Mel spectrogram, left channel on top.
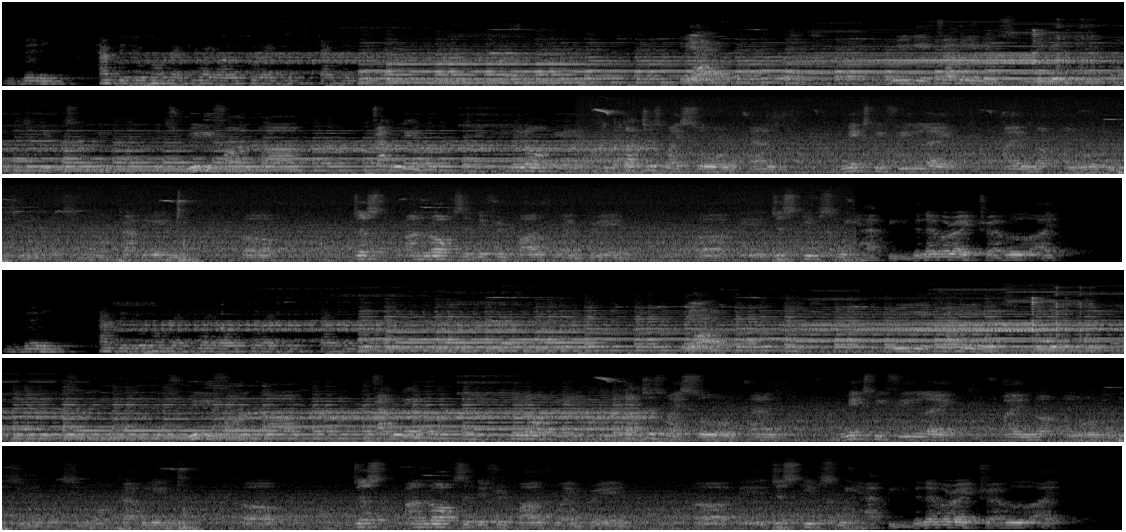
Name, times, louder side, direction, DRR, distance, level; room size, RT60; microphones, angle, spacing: voice 1, 0.0-5.4 19.5-19.6 23.2-24.1, equal, 30° left, -1 dB, 2.2 m, -42 dB
sound 1, 1.1-17.8, right 3 dB, 75° right, 2.6 m, -37 dB
sound 2, 3.5-17.6, right 1 dB, 45° right, 1.1 m, -33 dB
voice 2, 6.8-7.4 7.7-14.2 14.9-15.6 15.9-19.1 19.6-20.7 21.2-24.3 24.8-25.2 25.8-28.8 29.3-32.9, left 1 dB, 5° left, -6 dB, 1.1 m, -35 dB
sound 3, 16.9-31.0, left 3 dB, 80° left, 1.0 m, -40 dB
14.0 x 5.8 x 2.4 m, 0.69 s
head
